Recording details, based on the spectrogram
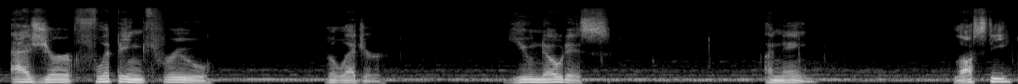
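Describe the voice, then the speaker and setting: A man improvising narration as a tabletop game master in a halting, deliberate, measured manner. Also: fairly low pitch.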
